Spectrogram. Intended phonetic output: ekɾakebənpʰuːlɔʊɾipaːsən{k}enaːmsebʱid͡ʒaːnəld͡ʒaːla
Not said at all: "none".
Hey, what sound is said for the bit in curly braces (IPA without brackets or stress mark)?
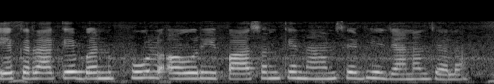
k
